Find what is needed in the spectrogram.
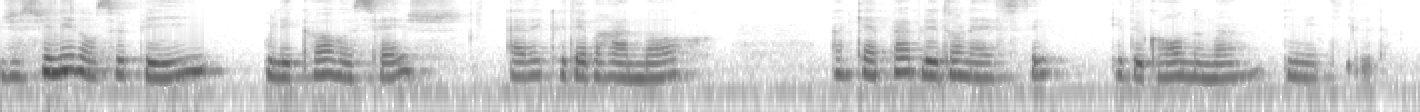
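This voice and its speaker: Whispering in a soft-spoken, somewhat breathy way, a woman talks at a very slow pace in a calm tone, with long, frequent pauses. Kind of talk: ASMR book reading. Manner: whispered, calm, slow, soft.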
